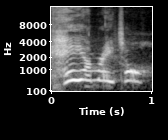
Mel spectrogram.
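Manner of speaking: high-pitched imitated hello; light, high quoted greeting; friendly greeting. Voices a friendly woman introducing herself.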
